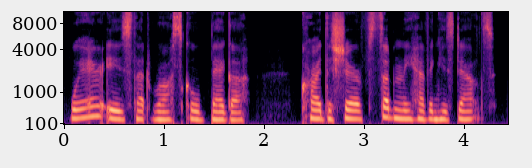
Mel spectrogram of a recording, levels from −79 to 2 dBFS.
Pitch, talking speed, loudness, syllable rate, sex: 195 Hz, 160 wpm, -17 LUFS, 5.1 syllables/s, female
